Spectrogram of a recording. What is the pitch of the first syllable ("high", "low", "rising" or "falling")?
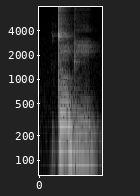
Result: high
